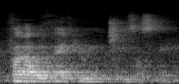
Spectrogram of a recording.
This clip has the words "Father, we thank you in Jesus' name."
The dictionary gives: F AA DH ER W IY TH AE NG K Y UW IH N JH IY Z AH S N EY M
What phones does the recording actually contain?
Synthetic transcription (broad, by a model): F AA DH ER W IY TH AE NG K Y UW IH N JH IY Z AH S N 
